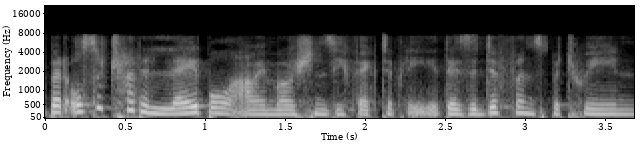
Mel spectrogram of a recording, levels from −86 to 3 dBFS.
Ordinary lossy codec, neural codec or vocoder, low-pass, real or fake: AAC, 32 kbps; codec, 16 kHz in and 24 kHz out, 1 kbps, XY-Tokenizer; 7.2 kHz; fake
